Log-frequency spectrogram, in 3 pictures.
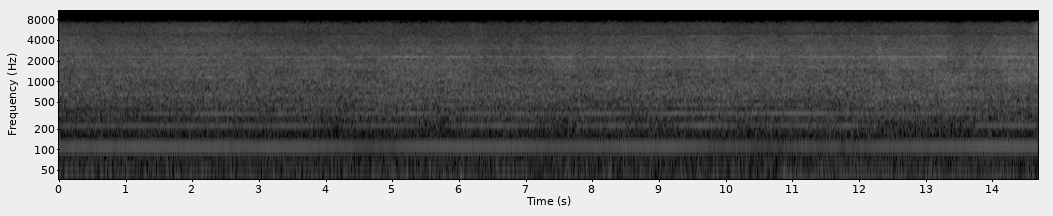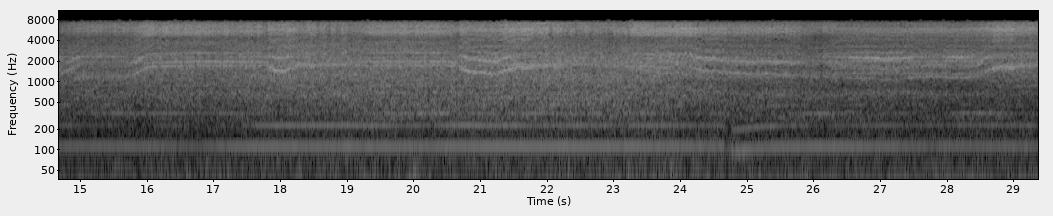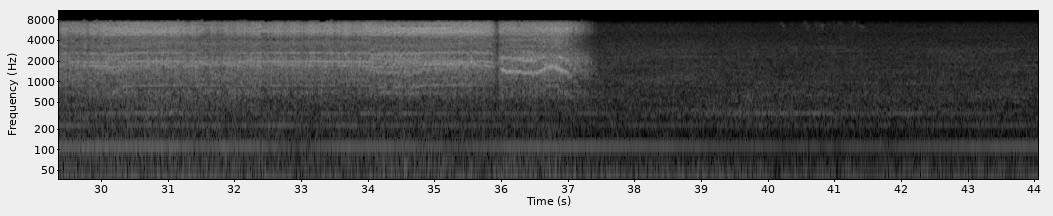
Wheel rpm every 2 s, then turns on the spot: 0, 0, 0, 0, 0, 0, 0, 110, 220, 230, 220, 230, 170, 160, 200, 230, 230, 220, 120, 0, 0, 0.
none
